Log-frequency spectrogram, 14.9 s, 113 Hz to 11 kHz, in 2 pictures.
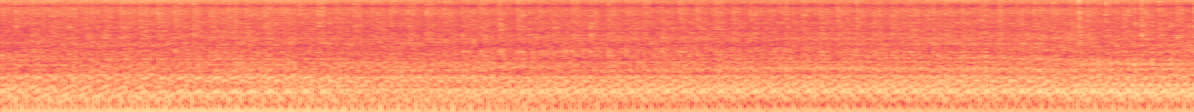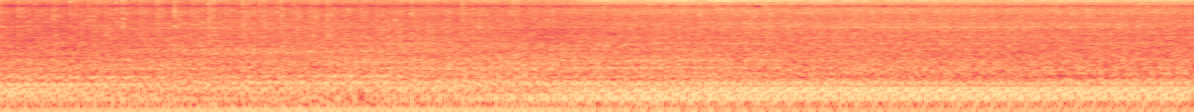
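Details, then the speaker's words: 1963 International Loadstar 1800, first run in 20+ years, air brakes building pressure: steady, even idle with a smooth low rumble and no knocks or ticks. The oil gauge reads nothing; it is slightly smoky, and the owner suspects a tired motor or the compressor. "Oil pressure's not really doing anything, but I don't hear it knocking, so we must be good. They've added in another tack, and that one works. Man, she don't sound too bad though."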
